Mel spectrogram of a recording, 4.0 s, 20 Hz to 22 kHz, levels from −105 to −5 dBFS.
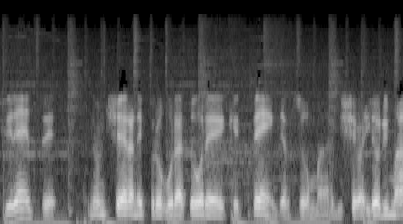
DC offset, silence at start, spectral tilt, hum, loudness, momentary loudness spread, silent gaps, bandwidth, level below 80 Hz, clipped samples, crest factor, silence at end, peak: under 0.1%; 0.05 s; -6 dB/octave; none; -28 LUFS; 11 LU; none; 13.5 kHz; -50 dBFS; under 0.1%; 16 dB; 0 s; -10 dBFS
